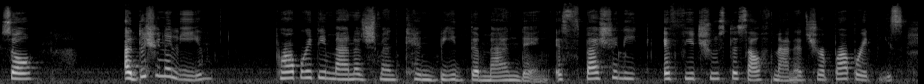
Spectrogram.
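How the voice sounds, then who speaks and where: A woman with a Filipino accent and a high pitch speaks at a moderate pace with lively intonation. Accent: Filipino English, Taglish code-switching. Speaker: podcast host. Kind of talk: informational monologue.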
